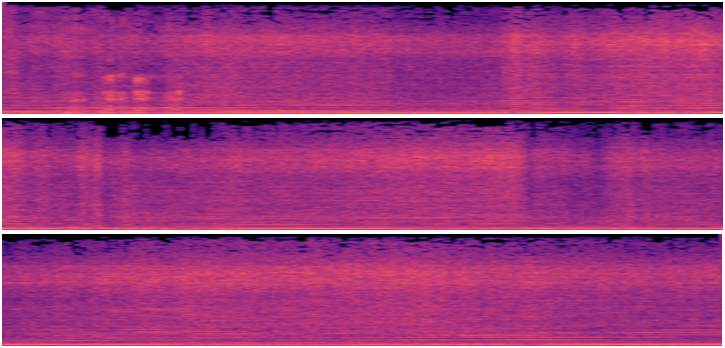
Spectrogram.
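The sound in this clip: Race cars start a race at the Laguna Seca track during a driver appreciation weekend. The engines make a loud, unbroken roar, and several overlapping engine notes climb in pitch as the cars accelerate together.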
